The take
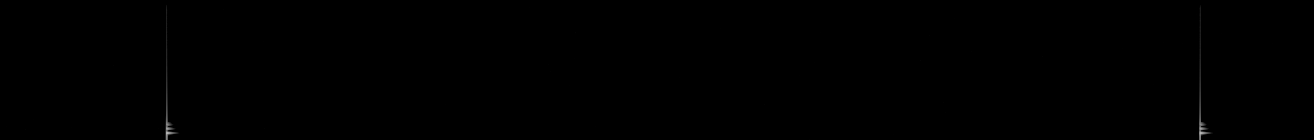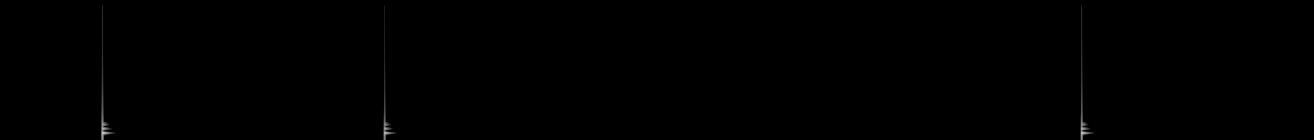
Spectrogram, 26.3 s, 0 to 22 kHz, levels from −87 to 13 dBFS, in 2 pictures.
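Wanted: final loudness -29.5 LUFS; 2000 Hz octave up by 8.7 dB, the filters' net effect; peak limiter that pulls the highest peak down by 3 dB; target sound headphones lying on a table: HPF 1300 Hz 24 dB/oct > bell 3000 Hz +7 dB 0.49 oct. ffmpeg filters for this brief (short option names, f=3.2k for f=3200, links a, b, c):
-af "equalizer=f=2k:t=o:g=8.5,alimiter=limit=-2dB:level=0:latency=1,highpass=f=1.3k:w=0.5412,highpass=f=1.3k:w=1.3066,equalizer=f=3k:t=o:w=0.49:g=7,volume=-2dB"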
